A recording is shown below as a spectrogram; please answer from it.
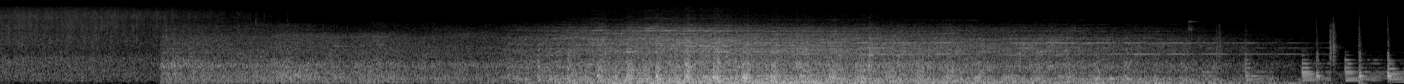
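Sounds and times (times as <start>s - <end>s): freight train wheels clacking: 5.1s - 13.3s.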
